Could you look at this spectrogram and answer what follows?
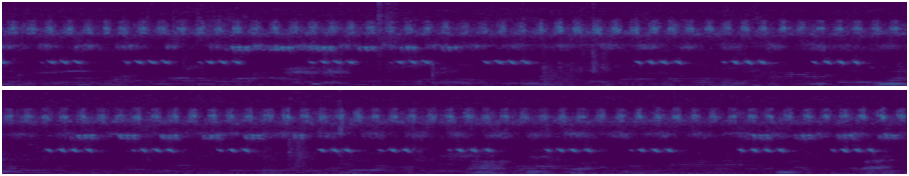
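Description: Night insects calling: short cricket-like chirps, each a quick trill, repeating about two to three times a second over a steady, high, fast-pulsing buzz.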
